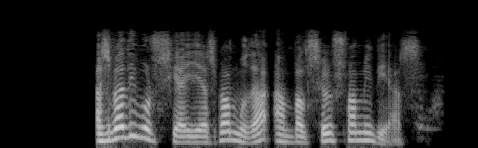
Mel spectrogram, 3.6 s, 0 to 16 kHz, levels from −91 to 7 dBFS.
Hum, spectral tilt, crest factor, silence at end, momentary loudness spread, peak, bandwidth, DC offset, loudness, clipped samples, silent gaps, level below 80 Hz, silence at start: none; -6.5 dB/octave; 20 dB; 0.45 s; 7 LU; -2 dBFS; 7.4 kHz; under 0.1%; -20 LUFS; under 0.1%; none; -62 dBFS; 0.7 s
